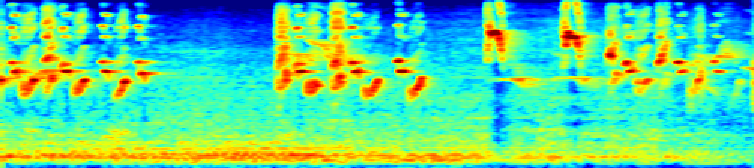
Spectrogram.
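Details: Kacer, the Oriental magpie-robin, in a 'konslet'-filled song meant to set other magpie-robins singing: dense bursts of scratchy chattering notes, then two piercing high whistles and further rapid twittering, with a low background rumble.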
